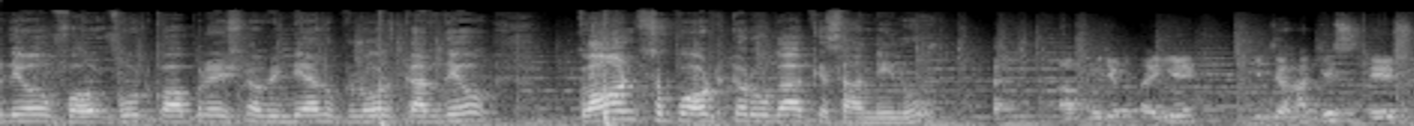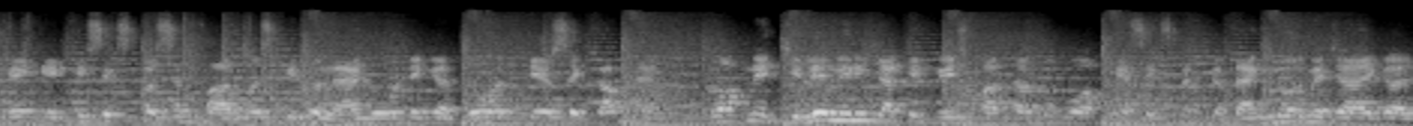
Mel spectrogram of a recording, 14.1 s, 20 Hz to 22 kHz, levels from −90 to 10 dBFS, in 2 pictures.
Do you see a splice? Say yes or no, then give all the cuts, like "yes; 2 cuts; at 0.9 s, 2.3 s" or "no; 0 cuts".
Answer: yes; 2 cuts; at 5.0 s, 13.1 s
